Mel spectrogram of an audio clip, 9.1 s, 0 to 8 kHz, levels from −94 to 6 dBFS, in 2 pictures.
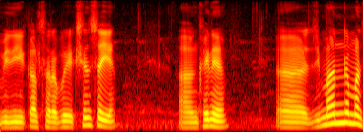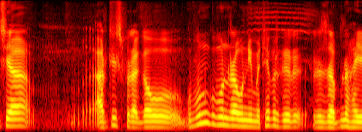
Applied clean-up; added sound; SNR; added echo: none; none; none; none.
